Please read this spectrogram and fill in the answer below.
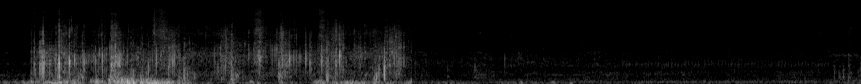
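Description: Footsteps crunching on a gravelly, rocky hiking trail, a quick run of steps that stops about four seconds in.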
